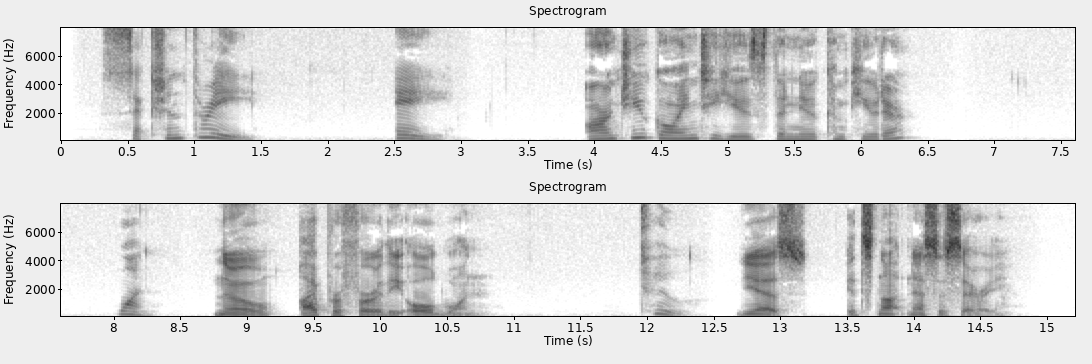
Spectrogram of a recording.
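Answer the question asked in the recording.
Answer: 1: No, I prefer the old one.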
